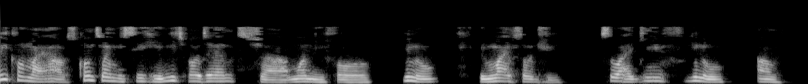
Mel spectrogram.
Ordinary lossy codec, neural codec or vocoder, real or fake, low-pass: MP3, 24 kbps; codec, 16 kHz, 2 kbps, FreqCodec, larger model; fake; 7.2 kHz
